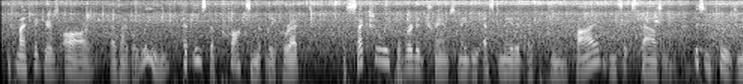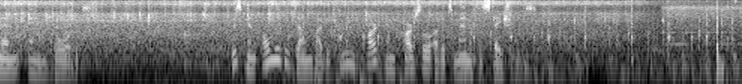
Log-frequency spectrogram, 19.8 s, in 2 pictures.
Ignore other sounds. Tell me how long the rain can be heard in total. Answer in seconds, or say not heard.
20 s.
